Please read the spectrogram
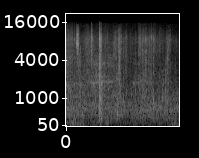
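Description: Footsteps through dry fallen leaves: a soft rustle with a few sharp crackles.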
